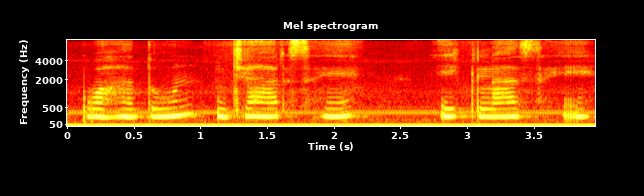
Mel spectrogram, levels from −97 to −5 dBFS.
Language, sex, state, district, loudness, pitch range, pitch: Hindi, female, Bihar, Gopalganj, -19 LUFS, 235-275 Hz, 235 Hz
